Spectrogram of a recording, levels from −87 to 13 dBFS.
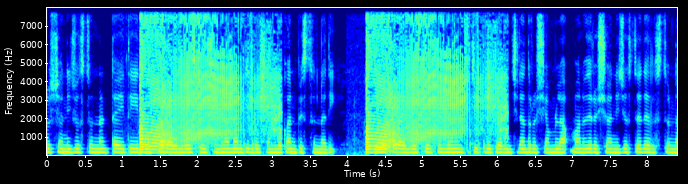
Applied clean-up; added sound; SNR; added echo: none; Fart; 0 dB; none.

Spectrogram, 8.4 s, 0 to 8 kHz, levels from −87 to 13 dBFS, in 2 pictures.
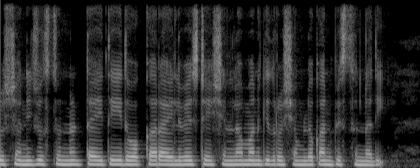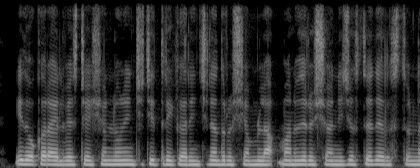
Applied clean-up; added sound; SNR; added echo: none; none; none; none.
